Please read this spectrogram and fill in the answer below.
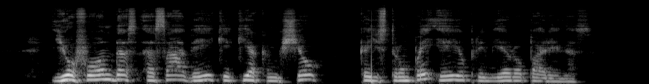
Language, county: Lithuanian, Vilnius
